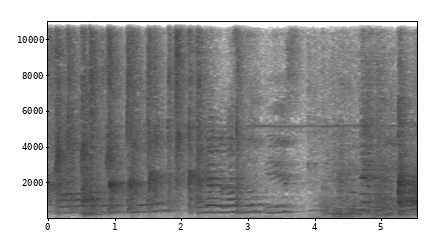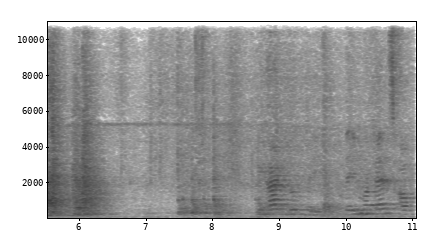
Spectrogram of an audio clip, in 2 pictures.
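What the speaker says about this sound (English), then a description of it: "give applause for group 2" A classroom of students applauds a group, with dense, continuous clapping and voices mixed in at a steady, moderately loud level.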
